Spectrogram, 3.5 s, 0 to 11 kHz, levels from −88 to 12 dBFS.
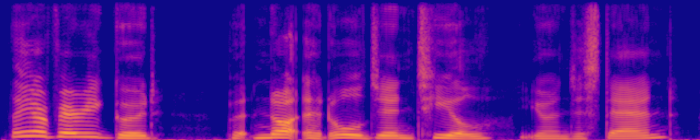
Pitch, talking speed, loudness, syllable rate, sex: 220 Hz, 190 wpm, -18 LUFS, 5.5 syllables/s, female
